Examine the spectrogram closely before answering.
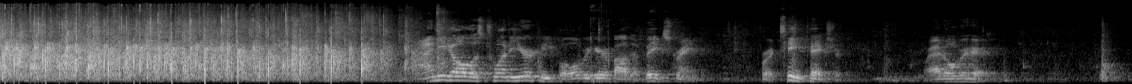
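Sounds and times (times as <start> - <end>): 
round of applause: 0.0 - 4.5
speech: 4.3 - 8.5, 9.3 - 10.0.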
